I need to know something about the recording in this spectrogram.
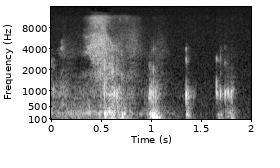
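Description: Near silence, with a faint short hiss about half a second in and a few soft clicks after it.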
